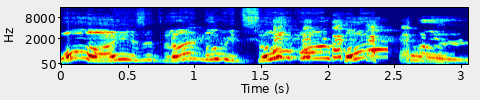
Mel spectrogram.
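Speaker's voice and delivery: very high, loud, drawn-out, slow delivery. Imagining a footballer speaking, in a Jerry Seinfeld voice. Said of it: "Jerry Seinfeld's voice coming out of Declan Rice".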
